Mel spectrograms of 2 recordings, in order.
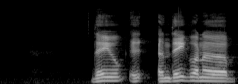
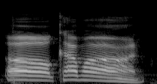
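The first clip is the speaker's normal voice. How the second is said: exasperated groan; 6 semitones higher, much slower than usual. Real, not acted. Rook lost.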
